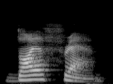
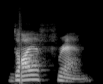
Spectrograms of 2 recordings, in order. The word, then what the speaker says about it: diaphragm: body this muscle is called diaphragm diaphragm diaphragm and the G letter here is silent diaphragm the diaphragm is so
